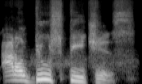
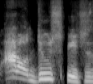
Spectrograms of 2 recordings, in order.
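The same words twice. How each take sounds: First: Slow, drawn-out refusal, a little higher; stubborn refusal. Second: Higher-pitched copy of a stubborn refusal; copycat refusal. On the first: Student refusing the teacher's speech call, stubborn. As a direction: dig in and stretch the words out. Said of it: "I'm like". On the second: Classmates copying the speaker's refusal, mock defiant. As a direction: mimic the defiant kid, pitched up. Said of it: "try to copy me and be like". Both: Retold or imitated.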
